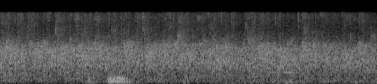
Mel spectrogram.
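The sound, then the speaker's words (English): An audience applauds to welcome a guest, a dense, even wash of clapping that holds steady from start to finish. “Let's put our hands together. Give Bob a big welcome.”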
